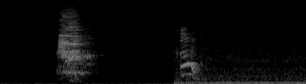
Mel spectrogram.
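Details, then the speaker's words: Supraglottic swallow technique demonstrated in a vocal fold paralysis therapy scene: breath-hold, swallow, then two short, forceful voluntary coughs to clear the throat before breathing resumes. "I'd like to try a swallowing technique hold your breath and then swallow and then I would like you to cough right before breathing again"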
